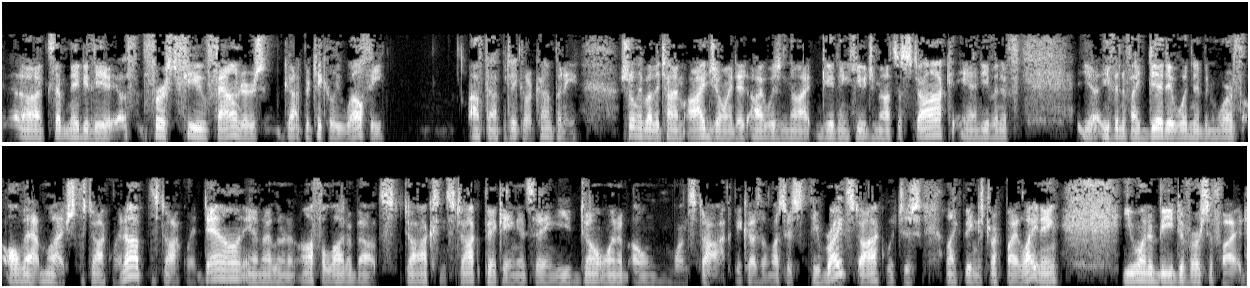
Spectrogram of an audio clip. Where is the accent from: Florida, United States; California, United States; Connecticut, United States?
California, United States; Silicon Valley; I was raised in Silicon Valley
